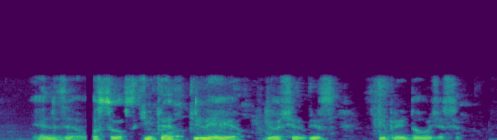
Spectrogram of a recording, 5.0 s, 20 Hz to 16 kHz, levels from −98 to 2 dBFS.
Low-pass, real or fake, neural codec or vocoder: 7.2 kHz; real; none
